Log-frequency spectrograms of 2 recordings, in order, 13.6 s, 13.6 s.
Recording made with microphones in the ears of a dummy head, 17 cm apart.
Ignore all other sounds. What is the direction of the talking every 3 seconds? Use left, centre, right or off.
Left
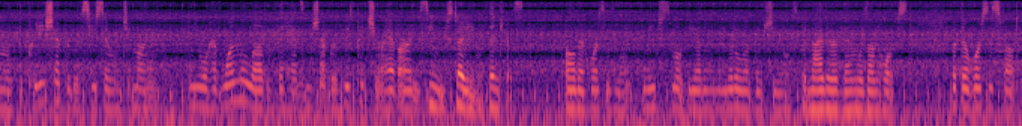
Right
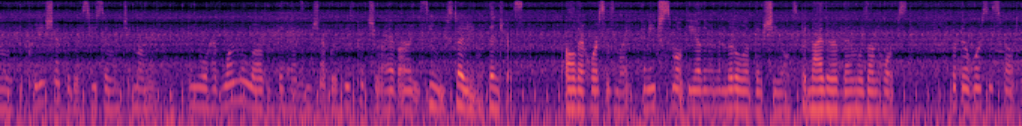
left, left, right, right, left.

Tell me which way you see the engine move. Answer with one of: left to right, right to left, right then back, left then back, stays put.
stays put.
